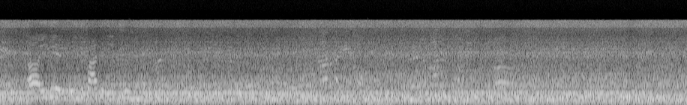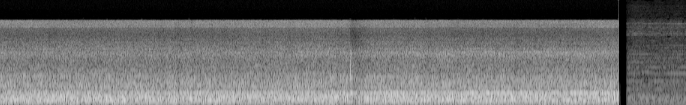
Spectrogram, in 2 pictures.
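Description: Grain mill machines hum and rumble loudly and steadily.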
